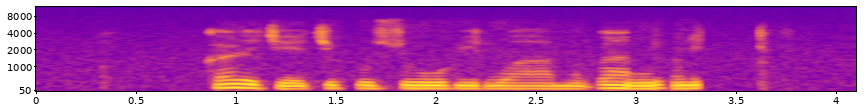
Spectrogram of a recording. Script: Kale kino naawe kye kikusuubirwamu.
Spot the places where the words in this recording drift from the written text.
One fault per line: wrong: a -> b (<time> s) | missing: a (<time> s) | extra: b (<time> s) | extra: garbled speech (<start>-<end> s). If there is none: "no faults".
missing: kino naawe (1.1 s)
extra: garbled speech (2.8-3.4 s)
